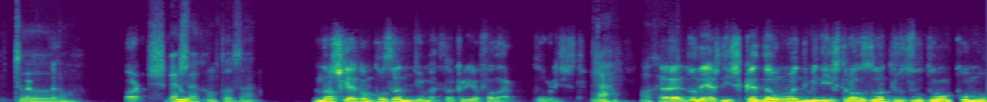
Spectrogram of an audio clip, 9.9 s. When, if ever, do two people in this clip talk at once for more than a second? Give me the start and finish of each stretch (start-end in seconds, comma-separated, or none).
none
